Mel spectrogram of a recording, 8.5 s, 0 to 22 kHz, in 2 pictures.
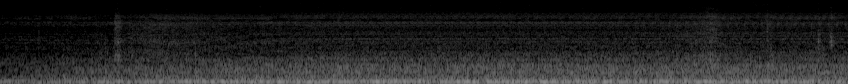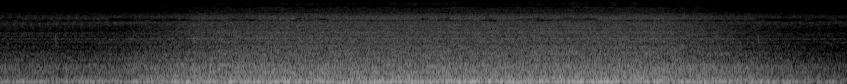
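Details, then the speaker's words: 2003-2006 Honda Element heater blower after removing the leaves that caused the noise: smooth, steady fan rush rising through the speed steps with no rattle or ticking. Normal blower operation after fix. "noise no noise now we just need to install the bottom plate put this back in and we're done"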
